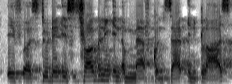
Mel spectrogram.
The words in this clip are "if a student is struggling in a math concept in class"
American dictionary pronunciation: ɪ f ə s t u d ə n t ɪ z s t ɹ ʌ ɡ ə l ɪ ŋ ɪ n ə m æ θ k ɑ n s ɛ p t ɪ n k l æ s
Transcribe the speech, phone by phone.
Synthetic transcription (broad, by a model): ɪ f ə s t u d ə n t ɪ s t ɹ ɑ ɡ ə l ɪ ŋ ɪ n ə m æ f k ɑ n s ɛ p t ɪ n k l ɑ s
